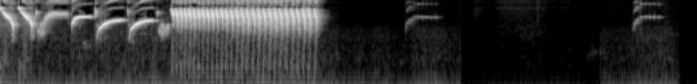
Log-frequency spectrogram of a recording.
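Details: Canary song for teaching young canaries: quick swooping whistled notes, then a loud dense trill lasting about a second and a half, followed by near silence with two faint short upswept notes.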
